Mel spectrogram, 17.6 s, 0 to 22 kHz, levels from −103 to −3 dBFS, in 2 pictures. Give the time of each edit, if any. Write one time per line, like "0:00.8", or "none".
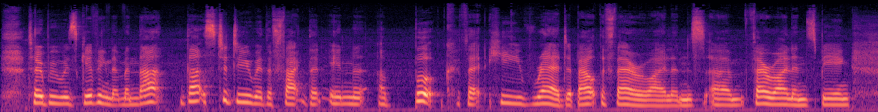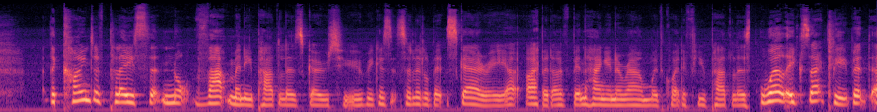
0:14.2
0:16.3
